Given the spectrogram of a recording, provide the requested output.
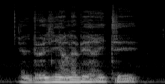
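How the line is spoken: Fortune-teller murmuring. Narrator (French): murmure le diseur de bonne aventure

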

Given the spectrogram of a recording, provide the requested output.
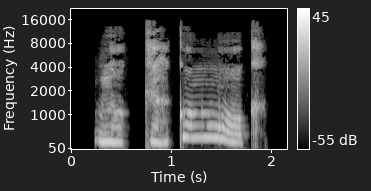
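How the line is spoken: Sobbing girl. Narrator (Russian): Девушка уже рыдала вовсю

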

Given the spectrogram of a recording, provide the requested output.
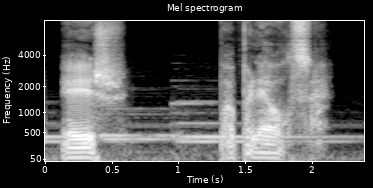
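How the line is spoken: Muttering. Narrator (Russian): пробормотал он

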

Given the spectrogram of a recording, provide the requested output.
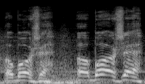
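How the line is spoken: Shouting native. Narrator (Russian): кричал один из аборигенов

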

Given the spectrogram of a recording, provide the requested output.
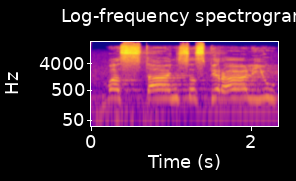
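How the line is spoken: Shouting down stairwell. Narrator (Russian): прокричала Арикин в лестничный пролет вышки

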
